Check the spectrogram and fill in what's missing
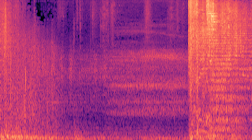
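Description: A heavy fiery blast with a rumbling decay, followed by a second sharp explosive burst, from the Confringo blasting spell in the video game Hogwarts Legacy, loud and close amid combat sounds.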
